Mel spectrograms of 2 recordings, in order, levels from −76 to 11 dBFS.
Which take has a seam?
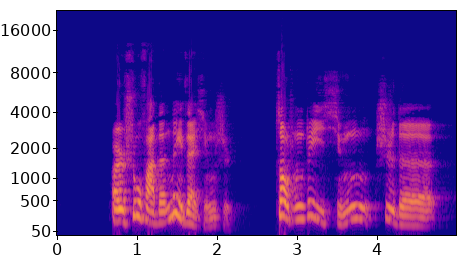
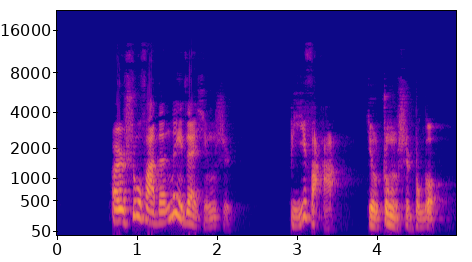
first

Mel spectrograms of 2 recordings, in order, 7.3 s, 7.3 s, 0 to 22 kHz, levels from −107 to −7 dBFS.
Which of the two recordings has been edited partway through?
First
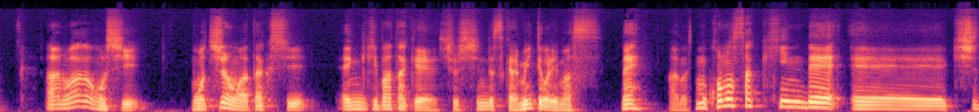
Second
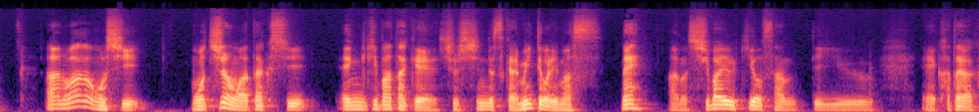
first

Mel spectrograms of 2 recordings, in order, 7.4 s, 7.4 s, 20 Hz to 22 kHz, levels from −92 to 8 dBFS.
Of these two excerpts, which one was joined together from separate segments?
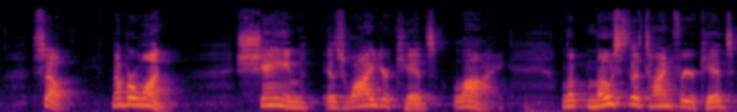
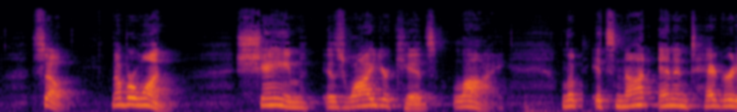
second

